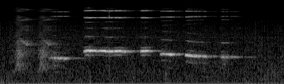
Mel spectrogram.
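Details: Indian ringneck parakeet kept as a pet, whistling a few steady, pure held notes that step slowly downward in pitch, after two brief soft chirps.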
